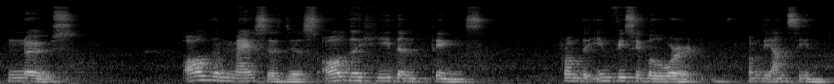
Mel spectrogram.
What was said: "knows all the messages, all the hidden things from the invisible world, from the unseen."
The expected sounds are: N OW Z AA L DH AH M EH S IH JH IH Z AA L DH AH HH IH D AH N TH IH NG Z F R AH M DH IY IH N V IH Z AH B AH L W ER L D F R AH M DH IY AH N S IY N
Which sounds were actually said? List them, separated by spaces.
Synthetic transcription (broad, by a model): N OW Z AA L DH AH M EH S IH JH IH S AA L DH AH HH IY D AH N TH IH NG S F R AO M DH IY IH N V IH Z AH B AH L W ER D F R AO M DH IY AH N S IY N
